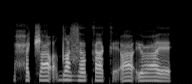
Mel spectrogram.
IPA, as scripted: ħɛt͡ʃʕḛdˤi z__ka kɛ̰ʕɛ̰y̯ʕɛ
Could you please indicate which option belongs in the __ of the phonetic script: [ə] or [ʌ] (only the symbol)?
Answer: ʌ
